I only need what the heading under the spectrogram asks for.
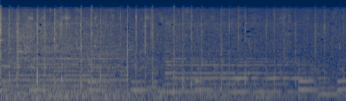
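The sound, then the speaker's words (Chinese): Cavalry horses galloping over sand, many rapid hooves drumming in a dense, continuous rhythm that stays loud from start to finish, with a sustained tonal backing beneath. “萧迟野带起万钧铁骑，踏着黄沙”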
